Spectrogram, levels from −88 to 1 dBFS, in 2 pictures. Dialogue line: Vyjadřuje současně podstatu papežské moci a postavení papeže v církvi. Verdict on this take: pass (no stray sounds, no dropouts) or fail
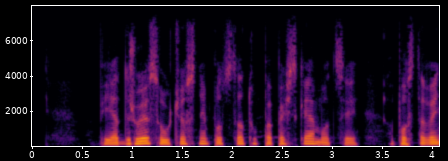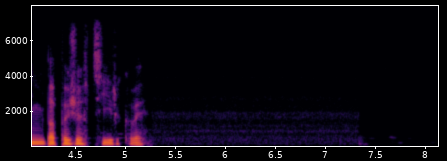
pass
